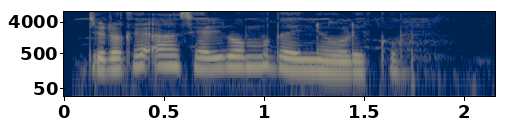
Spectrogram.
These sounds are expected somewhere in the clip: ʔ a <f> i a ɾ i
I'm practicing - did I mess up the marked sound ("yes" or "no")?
yes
